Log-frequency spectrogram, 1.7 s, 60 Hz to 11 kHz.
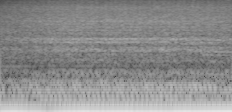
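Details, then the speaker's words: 2002 Porsche 911 C4 (996), 122,4xx miles, easy low-speed neighborhood drive after front control arm replacement: only steady road rumble, no knocks or clunks. The long-standing slow-speed front clunk is gone or much improved. "So good, I don't hear it. It's definitely improved."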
